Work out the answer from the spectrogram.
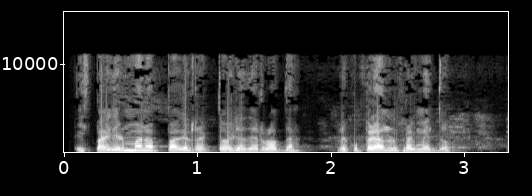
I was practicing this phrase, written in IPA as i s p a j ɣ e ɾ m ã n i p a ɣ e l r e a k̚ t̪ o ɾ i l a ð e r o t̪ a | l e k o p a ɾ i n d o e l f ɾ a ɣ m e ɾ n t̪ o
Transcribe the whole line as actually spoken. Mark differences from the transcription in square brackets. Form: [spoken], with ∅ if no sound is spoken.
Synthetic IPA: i s p a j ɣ e ɾ m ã n [a] p a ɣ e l r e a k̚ t̪ o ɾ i l a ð e r o t̪ a | [r] e k [u] p [e] ɾ [a] n d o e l f ɾ a ɣ m e [∅] n t̪ o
